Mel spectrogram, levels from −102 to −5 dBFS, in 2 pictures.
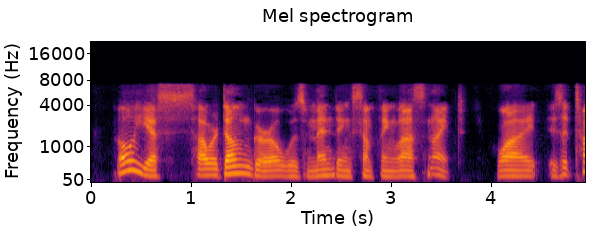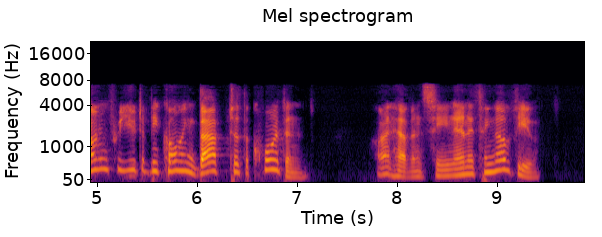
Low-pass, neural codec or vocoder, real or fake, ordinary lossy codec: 7.2 kHz; codec, 16 kHz, 1.1 kbps, Voila-Tokenizer; fake; MP3, 64 kbps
